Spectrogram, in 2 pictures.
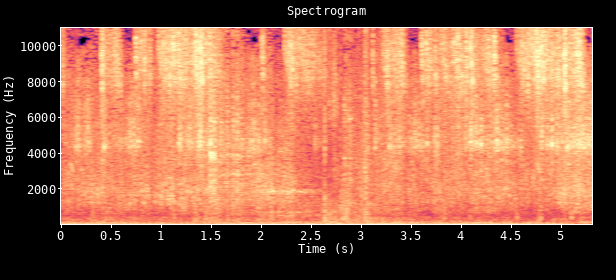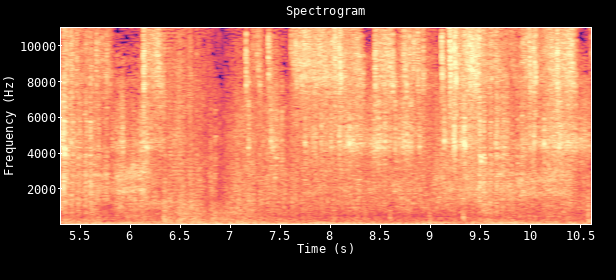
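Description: A bridge in Horizon Zero Dawn is shot down and explodes, giving a loud, continuous roar of blasts and collapsing debris that fills the whole stretch, with rumbling booms rising and falling and no speech.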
